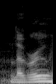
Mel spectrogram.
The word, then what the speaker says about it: Lerroux: I think that's Lerroux. Yeah, I think that's how you pronounce it. I think the X would be silent.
